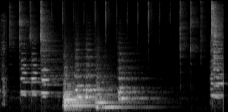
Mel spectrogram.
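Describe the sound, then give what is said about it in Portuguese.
A dog barks loudly in a rapid string of sharp barks, with a longer drawn-out bark in the middle; no one speaks. “tem um cachorro latindo pra cacete aqui agora.”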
